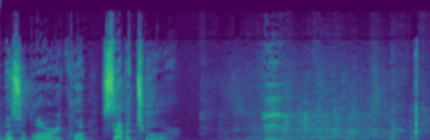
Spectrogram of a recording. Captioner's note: laughter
